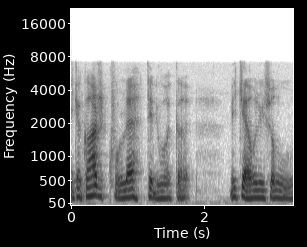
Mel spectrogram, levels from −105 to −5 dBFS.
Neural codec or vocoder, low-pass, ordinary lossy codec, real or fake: none; 7.2 kHz; none; real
